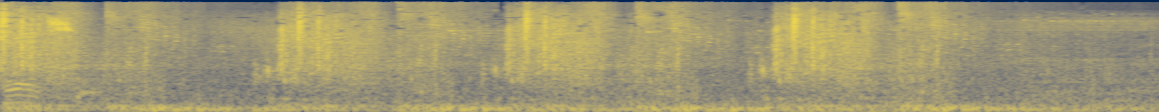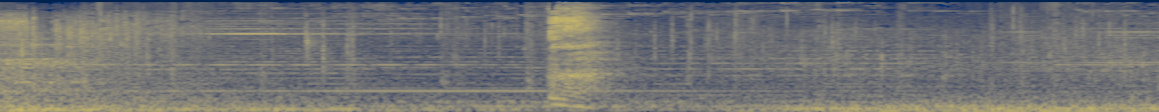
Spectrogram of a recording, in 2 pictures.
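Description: A Depulso force spell cast in the Hogwarts Legacy video game, a series of loud booming thuds and mechanical rumbles followed by a sharp whoosh, with no talk.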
